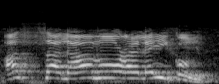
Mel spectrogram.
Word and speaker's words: السلام علیکم: السلام علیکم، السلام علیکم، السلام علیکم، السلام علیکم، وعلیکم السلام.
